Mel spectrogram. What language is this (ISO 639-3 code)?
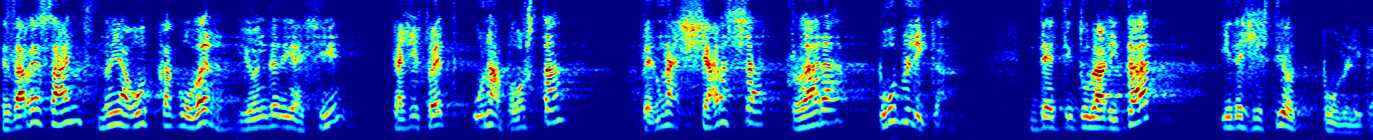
cat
